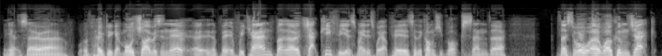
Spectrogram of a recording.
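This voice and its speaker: A man commentating on an online race and interviewing drivers, speaking in a slightly halting, conversational way. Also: mid-range voice, dry recording, dull audio. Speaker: sim racing race commentator. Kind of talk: live sports commentary and interviewing.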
